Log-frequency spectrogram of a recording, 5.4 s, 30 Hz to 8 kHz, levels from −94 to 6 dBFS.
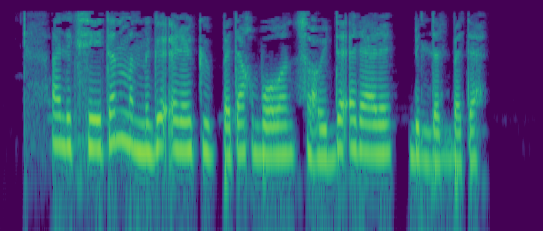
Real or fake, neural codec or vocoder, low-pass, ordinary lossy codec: real; none; 7.2 kHz; MP3, 24 kbps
